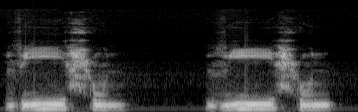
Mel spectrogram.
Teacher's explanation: جب را کے نیچے زیر ہوگی تو را کو باریک پڑھیں گے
